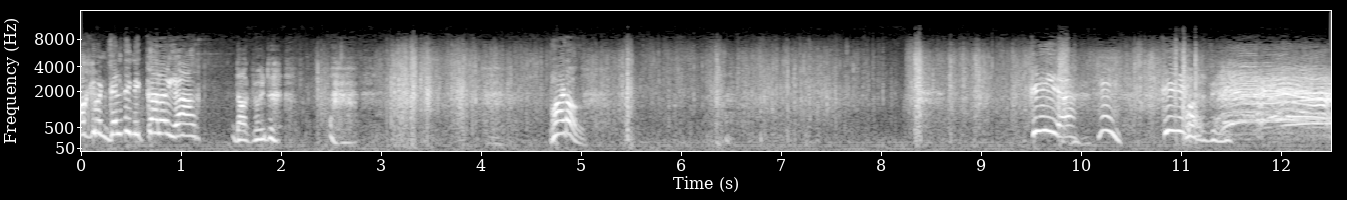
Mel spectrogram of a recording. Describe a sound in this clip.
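A man shouts angrily nearby.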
